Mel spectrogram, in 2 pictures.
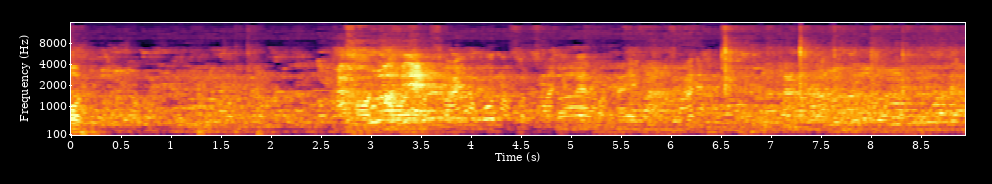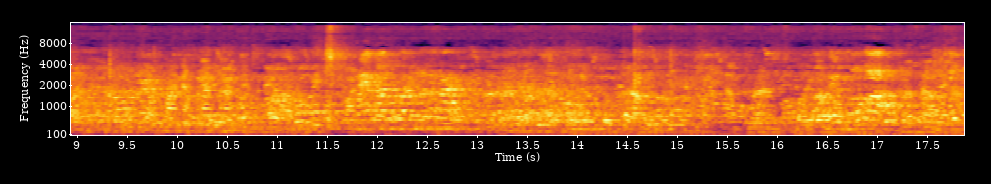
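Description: A ball is kicked with dull thuds.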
